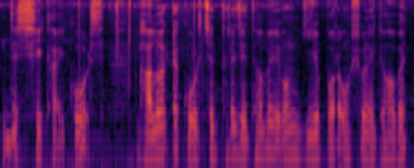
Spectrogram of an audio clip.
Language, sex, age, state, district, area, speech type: Bengali, male, 18-30, West Bengal, Uttar Dinajpur, urban, spontaneous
